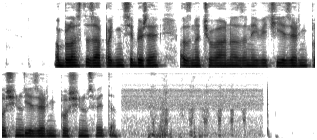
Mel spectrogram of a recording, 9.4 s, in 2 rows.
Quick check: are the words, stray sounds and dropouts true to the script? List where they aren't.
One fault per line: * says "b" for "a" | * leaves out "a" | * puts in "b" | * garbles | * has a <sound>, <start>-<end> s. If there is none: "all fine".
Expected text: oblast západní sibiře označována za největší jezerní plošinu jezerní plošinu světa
* has a laugh, 6.9-8.4 s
